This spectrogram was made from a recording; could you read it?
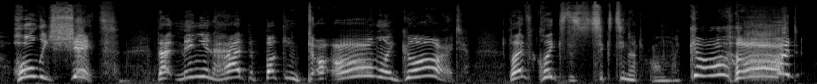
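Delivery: very high-pitched, loud, aggravated, frustrated outburst. Reacting as a minion seriously died: tilted frustration. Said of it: "I'm getting so tilted".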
